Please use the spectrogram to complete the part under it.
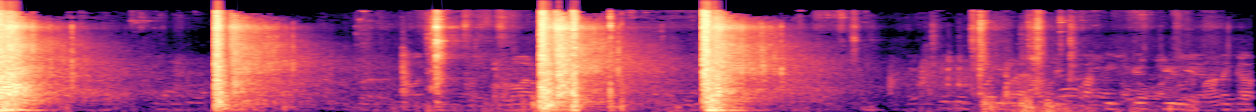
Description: Gunshots with people talking in the background with some reloading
